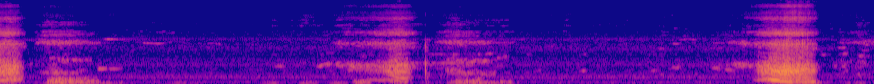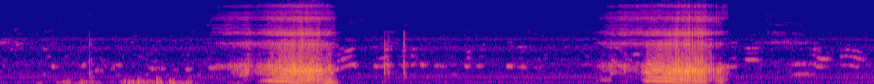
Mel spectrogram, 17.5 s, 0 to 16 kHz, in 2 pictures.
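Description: Rough, rattling snores with each breath, about 16 a minute, separated by quiet pauses; ordinary snoring.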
